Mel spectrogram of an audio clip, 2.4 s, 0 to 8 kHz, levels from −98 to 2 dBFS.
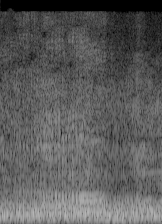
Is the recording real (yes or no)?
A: yes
